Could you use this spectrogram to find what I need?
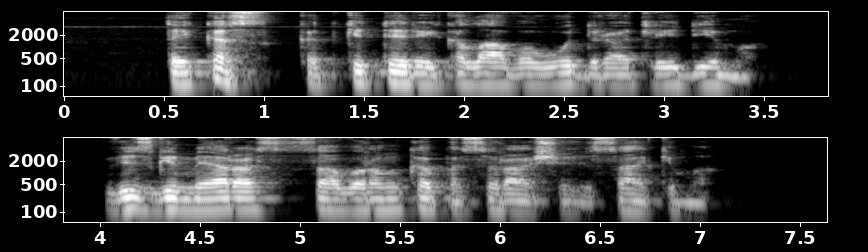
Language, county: Lithuanian, Utena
